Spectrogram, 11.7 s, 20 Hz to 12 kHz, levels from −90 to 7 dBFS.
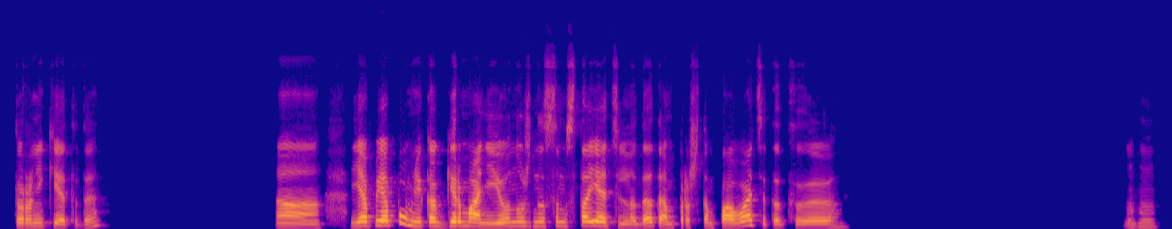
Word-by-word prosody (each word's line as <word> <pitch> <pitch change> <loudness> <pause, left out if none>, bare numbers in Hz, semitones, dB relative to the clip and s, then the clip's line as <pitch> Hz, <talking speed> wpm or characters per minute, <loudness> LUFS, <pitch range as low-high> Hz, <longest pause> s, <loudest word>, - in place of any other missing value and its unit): Турникеты, 195 -2 -3
да? 190 +7 -11 1.8
А. 180 -4 0 0.3
Я 220 +4 +4
п 250 +2 -3
я 250 - +7
помню, 250 -5 -1
как 220 -2 +2
в - - -23
Германии 220 -2 +4
её 195 +2 -1
нужно 215 0 -5
самостоятельно, 215 -5 +1
да, 200 +6 +1
там, 170 -1 -1
проштамповать 195 +8 0
этот, 165 -1 -9
э 160 +1 -4 2.9
Мгм. 180 0 -19
195 Hz, 95 wpm, -21 LUFS, 175-220 Hz, 2.9 s, я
